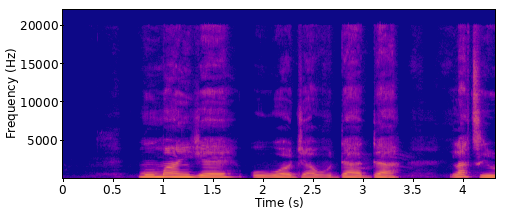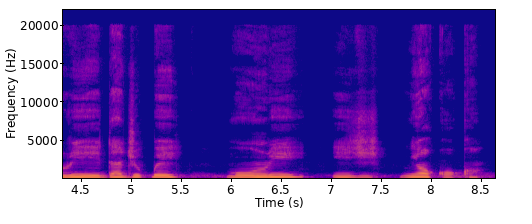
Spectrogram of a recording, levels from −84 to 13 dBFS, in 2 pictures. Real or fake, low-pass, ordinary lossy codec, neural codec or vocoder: real; none; none; none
